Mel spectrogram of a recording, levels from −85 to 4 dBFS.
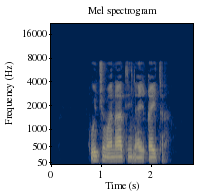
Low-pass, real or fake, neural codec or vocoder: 7.2 kHz; real; none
